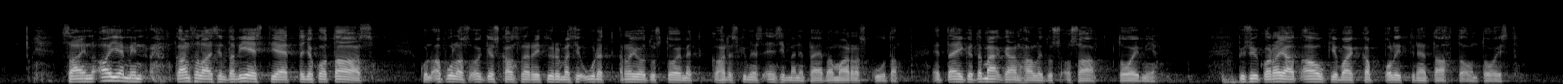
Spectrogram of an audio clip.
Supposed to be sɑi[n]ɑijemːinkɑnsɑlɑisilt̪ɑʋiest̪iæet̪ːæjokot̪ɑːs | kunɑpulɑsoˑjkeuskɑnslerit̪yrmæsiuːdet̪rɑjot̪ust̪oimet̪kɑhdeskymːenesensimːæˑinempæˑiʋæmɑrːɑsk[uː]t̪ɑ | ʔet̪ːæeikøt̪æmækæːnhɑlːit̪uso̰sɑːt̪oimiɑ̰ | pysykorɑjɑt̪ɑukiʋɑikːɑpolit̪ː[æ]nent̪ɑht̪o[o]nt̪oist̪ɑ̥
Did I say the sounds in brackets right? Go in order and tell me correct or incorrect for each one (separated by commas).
correct, correct, incorrect, correct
